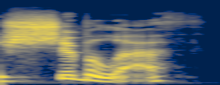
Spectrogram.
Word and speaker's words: Shibboleth: their accent or whatever they could not pronounce the SH sound so when they asked them to say Shibboleth if the person who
